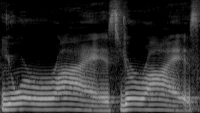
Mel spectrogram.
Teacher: And notice how your and eyes link together. You're going to hear that R sound on both sides of the word if we link them.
